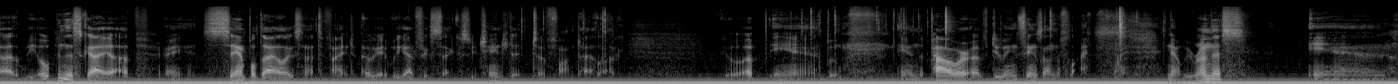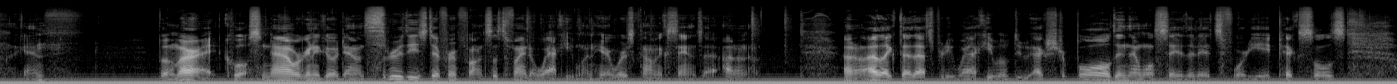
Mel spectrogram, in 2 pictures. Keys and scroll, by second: 6.0 ctrl+c, 8.4 ctrl+v, 9.0 ctrl+s, 11.4 ctrl+r.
